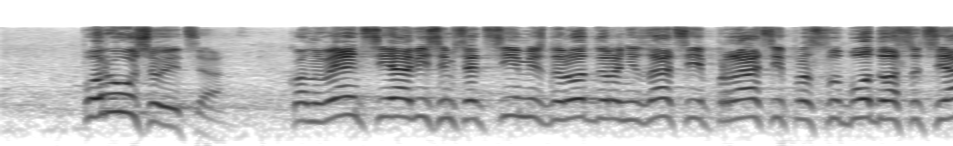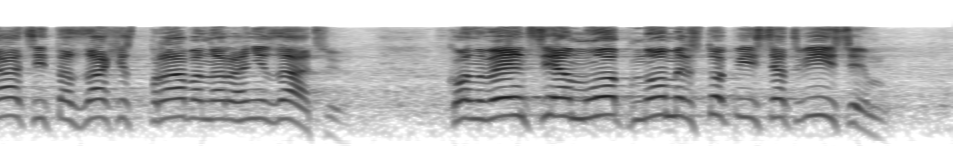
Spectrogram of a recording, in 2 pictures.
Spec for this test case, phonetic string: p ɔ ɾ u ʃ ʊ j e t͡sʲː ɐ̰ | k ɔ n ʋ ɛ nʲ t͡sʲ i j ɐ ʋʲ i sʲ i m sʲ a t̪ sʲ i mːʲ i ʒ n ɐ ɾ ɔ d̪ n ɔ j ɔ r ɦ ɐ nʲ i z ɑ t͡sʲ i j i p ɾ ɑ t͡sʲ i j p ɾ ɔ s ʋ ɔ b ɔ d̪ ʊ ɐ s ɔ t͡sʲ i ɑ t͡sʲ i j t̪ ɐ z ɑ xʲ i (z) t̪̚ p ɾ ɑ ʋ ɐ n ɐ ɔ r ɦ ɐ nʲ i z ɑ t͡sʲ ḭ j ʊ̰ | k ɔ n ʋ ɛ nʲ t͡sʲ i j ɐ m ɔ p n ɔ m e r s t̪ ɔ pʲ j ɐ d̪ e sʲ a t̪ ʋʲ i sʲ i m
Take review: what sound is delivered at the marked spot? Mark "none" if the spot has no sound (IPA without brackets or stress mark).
s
